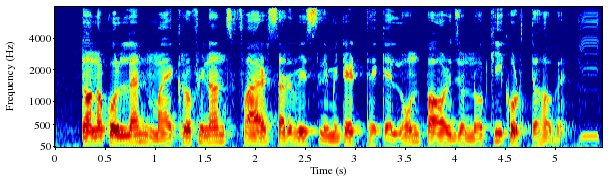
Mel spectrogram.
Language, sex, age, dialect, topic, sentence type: Bengali, male, 18-24, Standard Colloquial, banking, question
